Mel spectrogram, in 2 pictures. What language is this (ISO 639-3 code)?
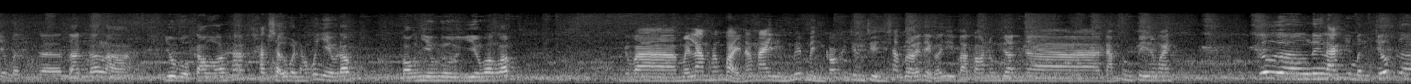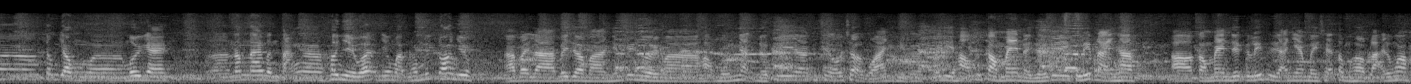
vie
